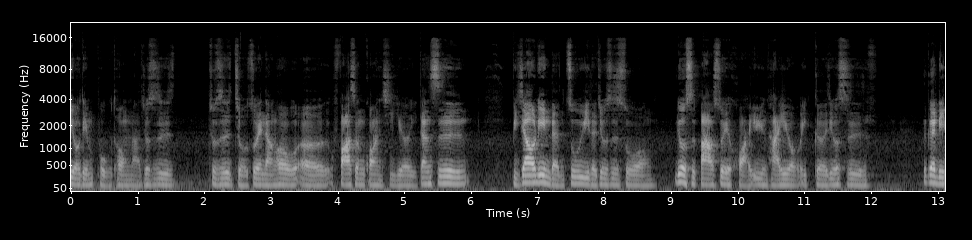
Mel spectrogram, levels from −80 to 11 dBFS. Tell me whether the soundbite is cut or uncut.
uncut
